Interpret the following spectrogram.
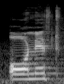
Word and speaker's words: honest: The next word is honest person. Honest person. The H is silent, so the honest person.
